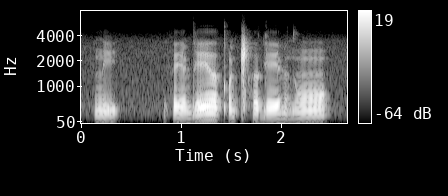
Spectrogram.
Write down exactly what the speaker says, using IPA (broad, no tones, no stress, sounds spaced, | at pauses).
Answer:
n̪ i | θ eː ɳ d eː ə̯ kʼ õ ɳ ǁʰ ə ɡ eː ɳ ə̃ d õː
